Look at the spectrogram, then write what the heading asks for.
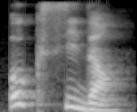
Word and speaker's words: Occident: Occident, Occident, l'Occidente. Occident. Donc ici on a un E, ici on a un I, donc le CC fonctionne comme un C.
